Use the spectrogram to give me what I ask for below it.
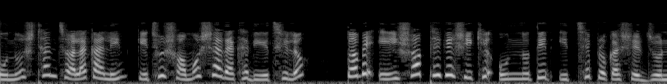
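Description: Throughout the speech, weak detail flickers in and out, giving a watery, swirly sound with smeared attacks. This is likely MP3 compression at a very low bitrate, consistent with about 32 kbps.

Pre-echo comes from the encoder keeping long transform blocks, about 72 ms, at sharp attacks instead of switching to short ones. Quantisation noise spreads into the quiet moment before each onset. A brief hiss, about 13 to 19 dB above the surrounding level and lasting 27 to 45 ms, precedes attacks at 0.35 s, at 0.89 s before "কিছু সমস্যা দেখা দিয়েছিল", at 4.26 s between "দেখা দিয়েছিল তবে এইসব" and "থেকে শিখে উন্নতির", and at 6.08 s after "এইসব থেকে শিখে উন্নতির".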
